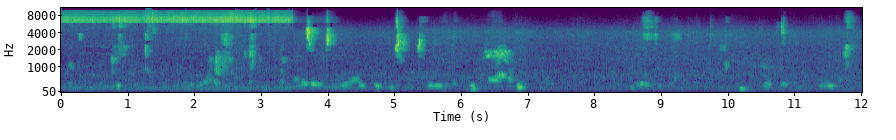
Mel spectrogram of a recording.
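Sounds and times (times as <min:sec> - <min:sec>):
steady high-pitched buzz: 0:00.0 - 0:03.5.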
